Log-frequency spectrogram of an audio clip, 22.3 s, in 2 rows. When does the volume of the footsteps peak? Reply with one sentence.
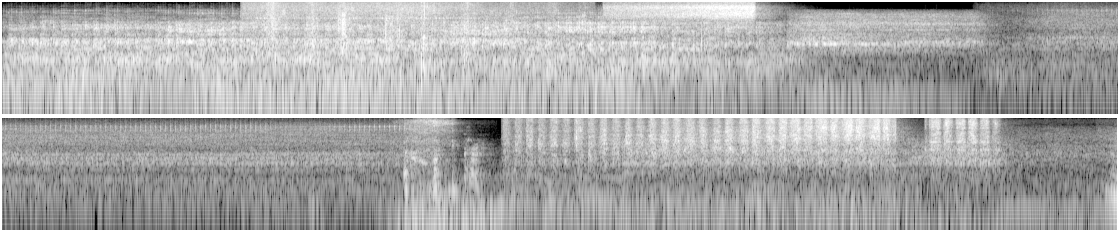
The volume of the footsteps peaks at 4 seconds.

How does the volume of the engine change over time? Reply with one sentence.
The loudness of the engine goes down.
